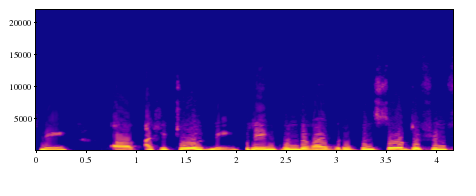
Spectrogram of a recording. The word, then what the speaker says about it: Kundavai: So obviously you're playing Princess Kundavi. I hope I got the pronunciation right. Kundavai. Oh, Kundavai. I'm so sorry for that.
